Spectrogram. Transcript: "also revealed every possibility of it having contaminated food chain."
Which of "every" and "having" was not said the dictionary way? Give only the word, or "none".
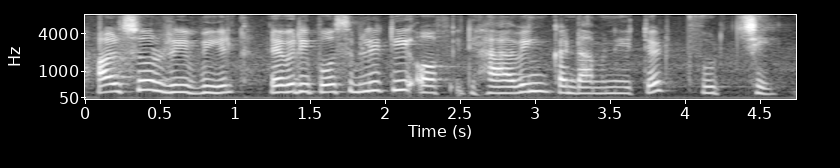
none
